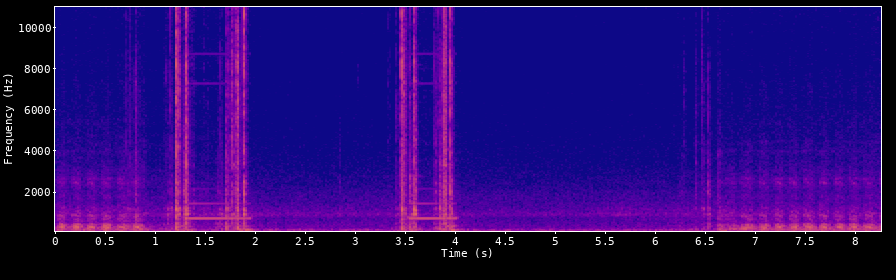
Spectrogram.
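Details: 2009 Vauxhall/Opel Astra H 1.6 petrol, non-runner with P0685 code: starter cranks at even rapid rhythm in two tries but never catches; crank no start.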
